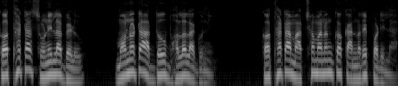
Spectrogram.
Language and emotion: Odia, neutral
